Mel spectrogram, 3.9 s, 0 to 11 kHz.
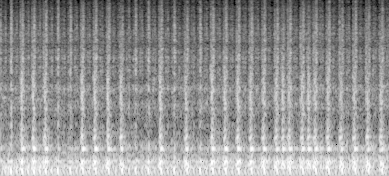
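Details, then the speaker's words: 1993 Pontiac Grand Am, 70,000 miles, at a salvage auction; lumpy idle as one cylinder drops out and returns, temperature gauge rising normally; the owner suspects stale gas but this is not confirmed. "can hear a cylinder coming and going that's rotten gas"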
